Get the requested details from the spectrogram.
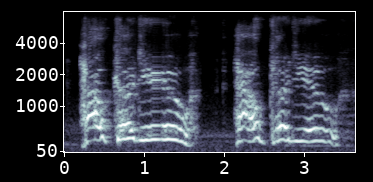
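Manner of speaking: very high, shrill, enraged, furious shriek. Voicing Korg charging the monster's corpse: in-character scream. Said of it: "he screams".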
